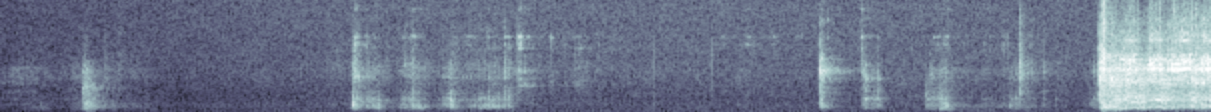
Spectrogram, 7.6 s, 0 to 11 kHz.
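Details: Toro TimeCutter SS 4225 mower, unused since August, about 40°F: short bursts of cranking that never catch, with quiet gaps between tries; spark confirmed good, battery dead, cause otherwise unconfirmed.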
